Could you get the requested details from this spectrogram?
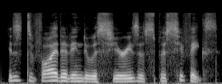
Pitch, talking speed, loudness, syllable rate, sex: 150 Hz, 215 wpm, -18 LUFS, 6.8 syllables/s, male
